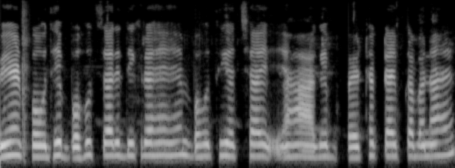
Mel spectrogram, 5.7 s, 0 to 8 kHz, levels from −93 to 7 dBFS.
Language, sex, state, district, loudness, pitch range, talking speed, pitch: Hindi, female, Uttar Pradesh, Deoria, -20 LUFS, 205-230 Hz, 170 wpm, 215 Hz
